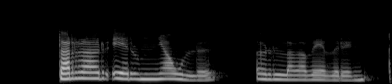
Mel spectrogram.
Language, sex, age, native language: Icelandic, female, 18-19, Icelandic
